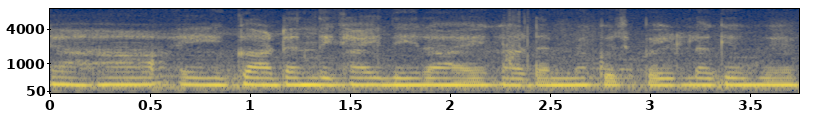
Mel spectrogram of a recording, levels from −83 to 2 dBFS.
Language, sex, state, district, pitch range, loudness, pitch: Hindi, female, Uttar Pradesh, Etah, 200-205 Hz, -11 LUFS, 200 Hz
